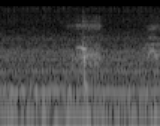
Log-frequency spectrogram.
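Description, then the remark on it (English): An otter's chatter chip from a YouTube recording of otter vocalizations: a brief, sharp, bird-like chirp followed by a second softer chip, fairly faint over a low steady hum, with no talking. “Chatter chip.”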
